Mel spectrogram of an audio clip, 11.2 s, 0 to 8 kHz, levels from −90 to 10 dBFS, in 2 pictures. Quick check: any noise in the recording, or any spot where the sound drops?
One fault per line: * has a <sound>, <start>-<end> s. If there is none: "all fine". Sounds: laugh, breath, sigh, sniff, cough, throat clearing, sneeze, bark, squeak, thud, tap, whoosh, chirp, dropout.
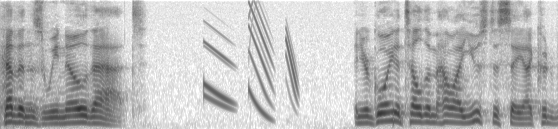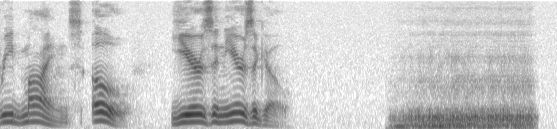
* has a chirp, 2.0-3.0 s
* has a breath, 9.4-11.0 s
